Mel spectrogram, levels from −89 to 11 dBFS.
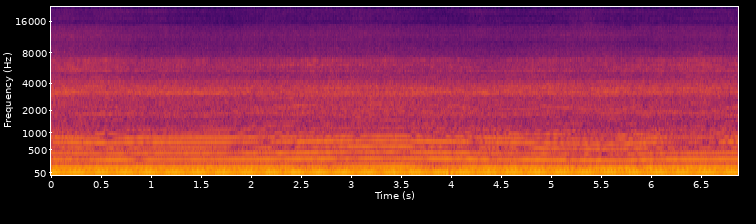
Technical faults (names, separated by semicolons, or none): none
